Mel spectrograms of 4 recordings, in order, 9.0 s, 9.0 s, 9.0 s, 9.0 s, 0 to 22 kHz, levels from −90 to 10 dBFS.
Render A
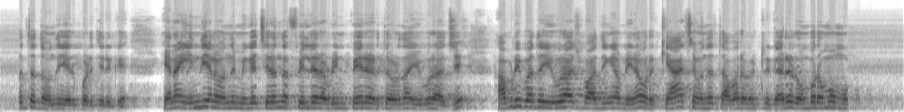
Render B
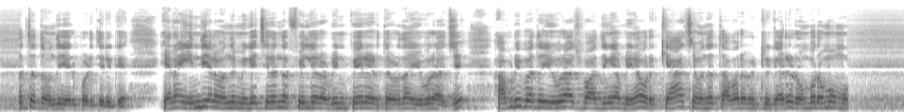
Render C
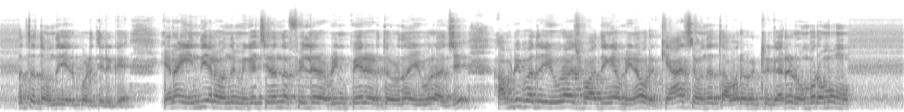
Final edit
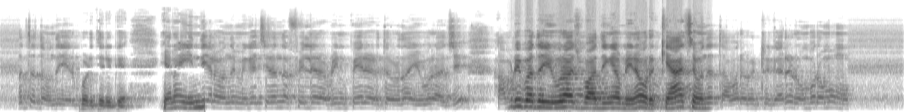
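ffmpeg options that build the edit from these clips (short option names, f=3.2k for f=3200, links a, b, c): -filter_complex "[2:a]asplit=3[a][b][c];[a]atrim=end=0.792[d];[1:a]atrim=start=0.788:end=2.042[e];[b]atrim=start=2.038:end=5.2[f];[0:a]atrim=start=5.04:end=7.14[g];[c]atrim=start=6.98[h];[d][e]acrossfade=d=0.004:c1=hsin:c2=hsin[i];[i][f]acrossfade=d=0.004:c1=hsin:c2=hsin[j];[j][g]acrossfade=d=0.16:c1=tri:c2=tri[k];[k][h]acrossfade=d=0.16:c1=tri:c2=tri"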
